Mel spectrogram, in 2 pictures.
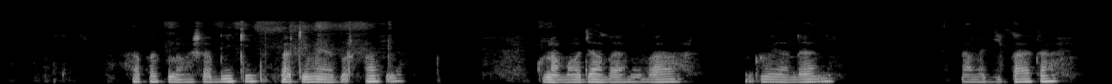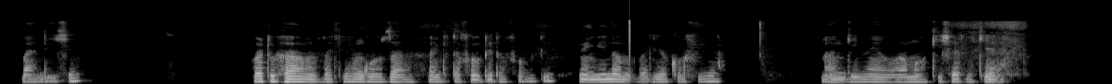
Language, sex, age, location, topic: Swahili, male, 18-24, Nakuru, government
